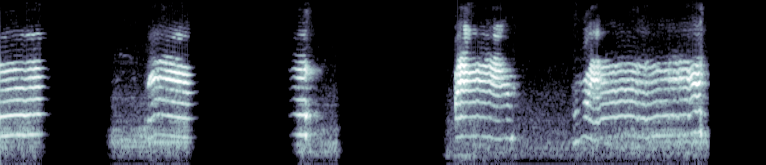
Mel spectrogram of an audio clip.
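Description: Young tabby kitten meowing: five high-pitched meows with short gaps between them, the last one drawn out for over a second.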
